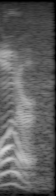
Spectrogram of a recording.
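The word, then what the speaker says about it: honor: que você lê em onerr onerr esse h aqui ó ele é mudo ele não existe aqui ele está se você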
